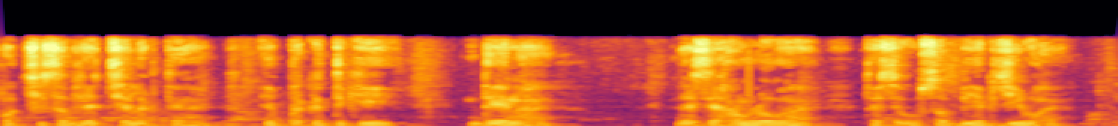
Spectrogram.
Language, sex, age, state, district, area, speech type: Hindi, male, 60+, Uttar Pradesh, Chandauli, urban, spontaneous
